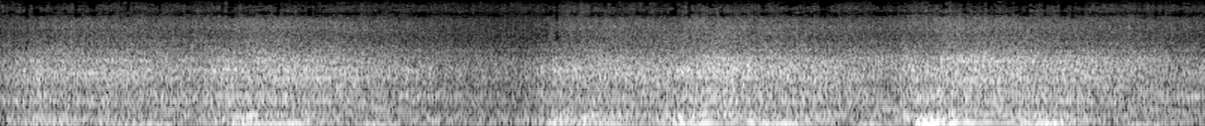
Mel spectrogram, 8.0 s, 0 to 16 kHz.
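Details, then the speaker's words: Toyota AE86 engine after leak fixes (O-ring resealed) and a rebolted exhaust shield that had been hitting a muffler bracket: clean revs up and down with no tinny exhaust rattle, oil burning off; sounding smooth and healthy. "Look at that smell of just the oil burning off. What do you think, bud? Work? Yeah, he's a little camera shy, so not used to the fame and glory. Sounding smooth. Yep."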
